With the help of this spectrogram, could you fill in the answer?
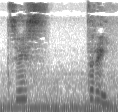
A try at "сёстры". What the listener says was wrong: Сестры. You change «е» to «ё», not «сестра», «сёстры».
